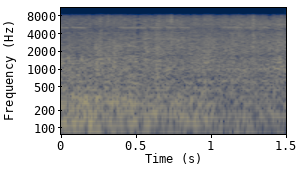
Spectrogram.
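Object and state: Nothing is struck.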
